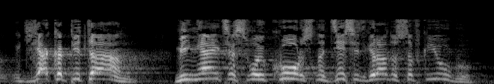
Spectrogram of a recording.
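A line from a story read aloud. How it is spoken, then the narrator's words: Shout. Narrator (Russian): снова просто прокричал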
